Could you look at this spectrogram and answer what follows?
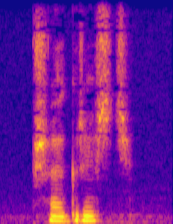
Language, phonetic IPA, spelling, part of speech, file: Polish, [ˈpʃɛɡrɨɕt͡ɕ], przegryźć, verb, LL-Q809 (pol)-przegryźć.wav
